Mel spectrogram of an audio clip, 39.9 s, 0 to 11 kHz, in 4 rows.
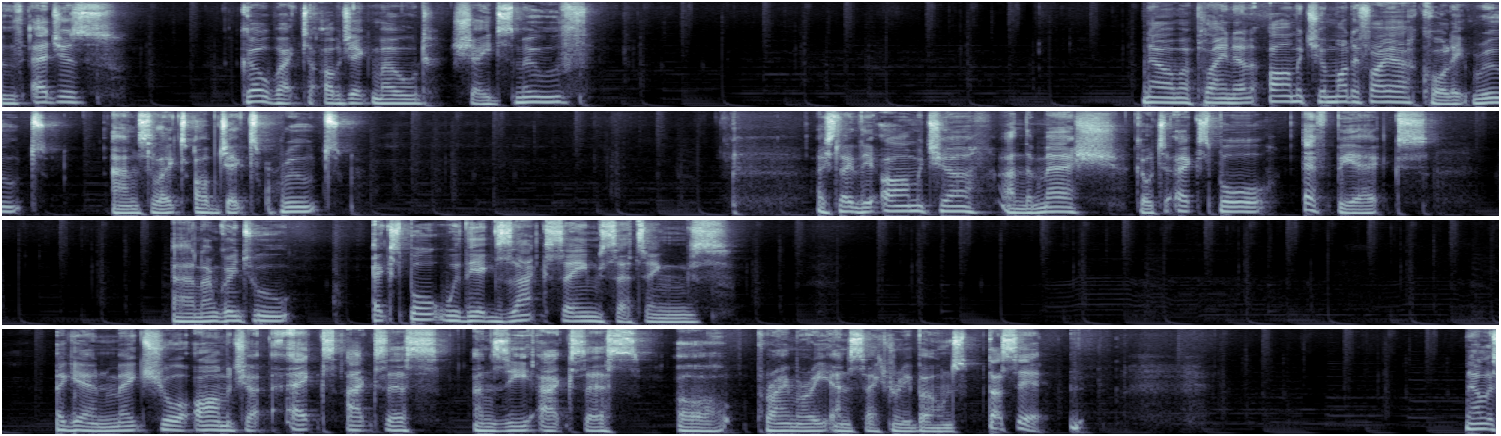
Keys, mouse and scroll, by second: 1.4-2.0 drag, 2.5 right click, 6.5-7.4 drag, 7.9-10.1 drag, 9.0 o, 10.4 click, 14.6 click, 15.2 click, 16.1 shift+click, 17.2-18.8 drag.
